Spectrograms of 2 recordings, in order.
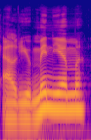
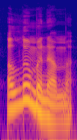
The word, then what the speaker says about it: aluminium: the british guy says the way that they say it which is aluminium because i think they add an i near the end and then he says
